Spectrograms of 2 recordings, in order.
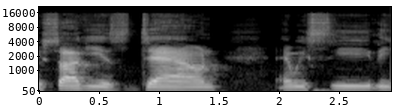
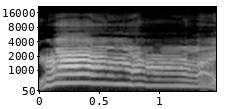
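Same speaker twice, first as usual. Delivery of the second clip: sharp falsetto shriek, much higher and louder; demon scream; 6 dB louder than usual. Retold or imitated. The burned demon hand shrieks as the innkeeper strikes, high loud scream. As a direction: let out a pained monster screech. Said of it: "he's like".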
